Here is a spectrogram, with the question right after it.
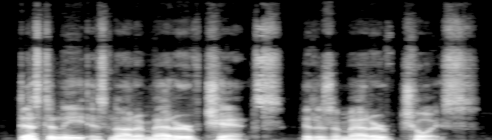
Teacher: by all means you must emphasize chance for it is one of the two big ideas in the statement another reason why chance takes emphasis is that it is contrasted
